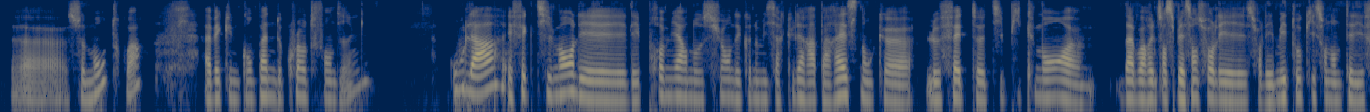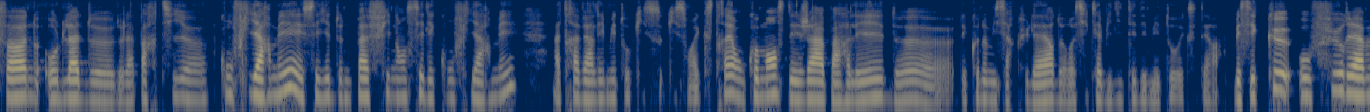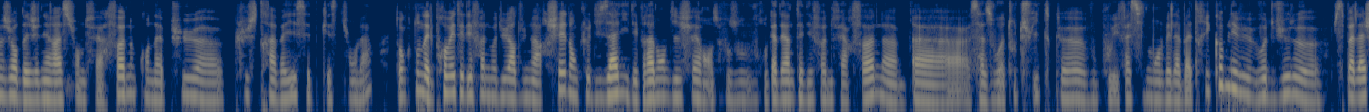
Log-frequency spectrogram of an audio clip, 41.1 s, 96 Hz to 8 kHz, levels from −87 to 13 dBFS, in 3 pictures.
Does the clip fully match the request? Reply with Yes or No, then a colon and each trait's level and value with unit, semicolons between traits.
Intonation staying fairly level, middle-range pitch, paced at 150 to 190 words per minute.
No: narrow, 2.3 semitones; medium, 170 Hz; average, 205 wpm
